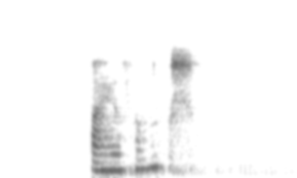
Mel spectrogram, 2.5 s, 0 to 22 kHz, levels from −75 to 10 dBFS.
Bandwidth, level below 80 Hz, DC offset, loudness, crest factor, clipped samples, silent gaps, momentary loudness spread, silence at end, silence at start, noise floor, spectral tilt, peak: 7.6 kHz; -72 dBFS; under 0.1%; -28 LUFS; 24 dB; under 0.1%; none; 10 LU; 0.85 s; 0.75 s; -72 dBFS; -3.5 dB/octave; -10 dBFS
